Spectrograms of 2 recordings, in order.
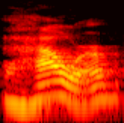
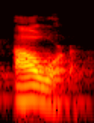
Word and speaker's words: hour: tour in number nine the spelling has an h at the start but that h is silent we don't say hower we say our the first sound is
